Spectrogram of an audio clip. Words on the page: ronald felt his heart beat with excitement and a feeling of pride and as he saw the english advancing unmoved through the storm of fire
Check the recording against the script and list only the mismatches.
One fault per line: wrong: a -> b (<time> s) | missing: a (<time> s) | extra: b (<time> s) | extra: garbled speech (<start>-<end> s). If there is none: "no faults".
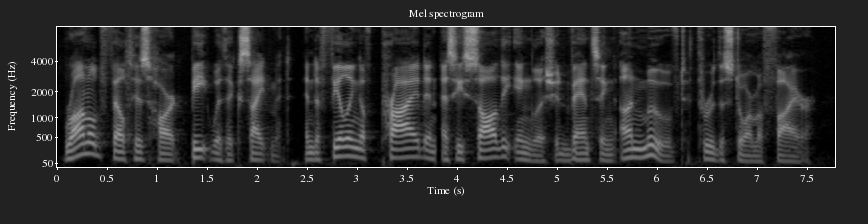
no faults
